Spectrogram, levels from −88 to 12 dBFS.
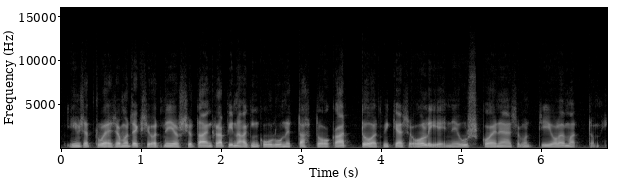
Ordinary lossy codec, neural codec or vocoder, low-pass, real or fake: none; autoencoder, 48 kHz, 128 numbers a frame, DAC-VAE, trained on Japanese speech; 14.4 kHz; fake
